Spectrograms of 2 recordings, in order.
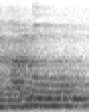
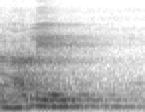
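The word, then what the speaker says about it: الحالُ: Cara bacanya wa hadhil halu bukan halih.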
